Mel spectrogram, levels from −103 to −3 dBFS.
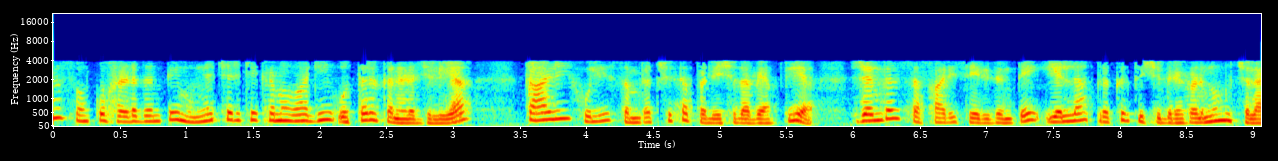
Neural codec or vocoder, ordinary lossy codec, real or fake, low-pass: autoencoder, 48 kHz, 32 numbers a frame, DAC-VAE, trained on Japanese speech; AAC, 16 kbps; fake; 7.2 kHz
